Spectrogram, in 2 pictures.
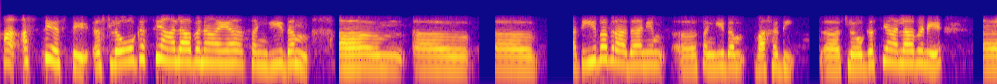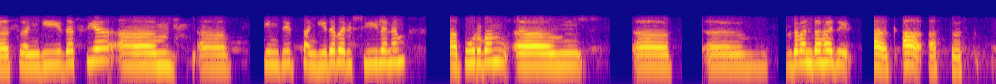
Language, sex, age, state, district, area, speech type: Sanskrit, female, 18-30, Kerala, Kollam, urban, conversation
